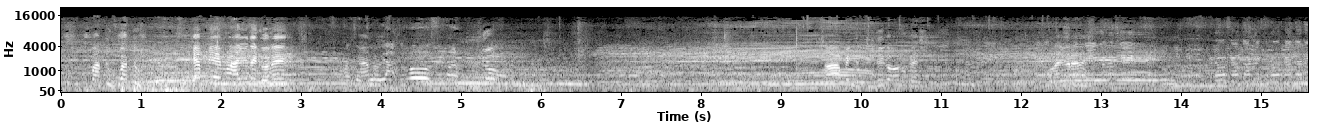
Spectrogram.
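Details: Cattle being loaded onto a truck, lowing in long, drawn-out moos that overlap one another, several calls rising and falling in pitch, with people's voices faintly behind.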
